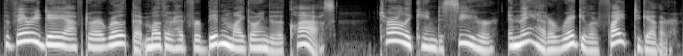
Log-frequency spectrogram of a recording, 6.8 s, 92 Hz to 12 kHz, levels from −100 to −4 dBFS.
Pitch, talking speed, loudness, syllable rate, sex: 225 Hz, 235 wpm, -17 LUFS, 6.2 syllables/s, female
